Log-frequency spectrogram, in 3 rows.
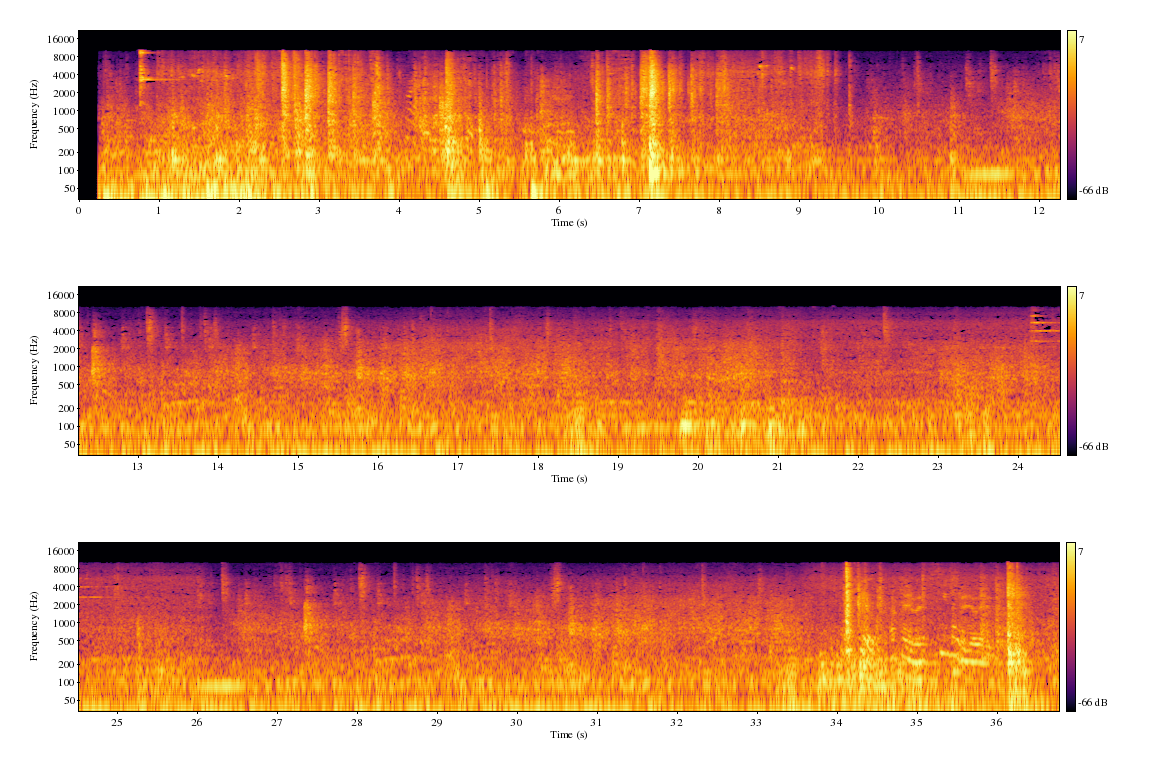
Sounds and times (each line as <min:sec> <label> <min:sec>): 0:00.2 doors clatter open and shut 0:36.7
0:00.7 Bell rings 0:01.3
0:24.1 Bell rings 0:25.1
